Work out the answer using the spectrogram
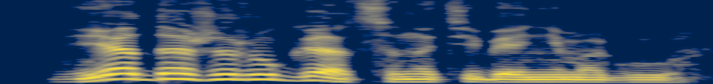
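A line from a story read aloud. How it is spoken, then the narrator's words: Sighing. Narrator (Russian): вздохнул Асикага Чишоу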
